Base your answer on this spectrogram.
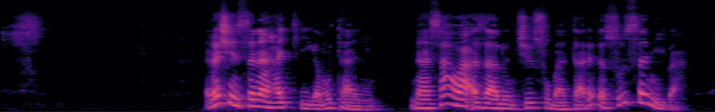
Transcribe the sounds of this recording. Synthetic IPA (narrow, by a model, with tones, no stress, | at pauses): ɽɐ˦ʃɪ˨nsɐ˦na˨ɦa˦kʲʼːiː˨ɡa˨mʊ˦taː˨nḛː˦ | naː˨saː˦˨waː˦ʔa˨zaː˨lʊ˨nt͡ʃɪ˦nsu˨baː˨taː˨ɽe˦da˨sʊ˦nsɐ˦miː˨ba̰˦˨ʔ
